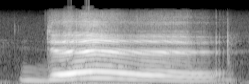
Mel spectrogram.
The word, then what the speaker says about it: deux: Le X est muet. Le X is silent, ok? Ok, if you remember, we took the end of this word, E-U-X, we took it in deux.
